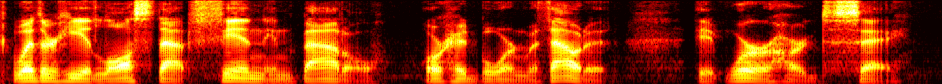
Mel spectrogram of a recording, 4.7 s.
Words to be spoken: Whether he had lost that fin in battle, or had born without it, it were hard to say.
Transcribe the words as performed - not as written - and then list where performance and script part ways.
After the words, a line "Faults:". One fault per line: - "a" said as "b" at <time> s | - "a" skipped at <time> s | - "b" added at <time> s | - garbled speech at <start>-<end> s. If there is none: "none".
Whether he had lost that fin in battle, or had born without it, it were hard to say.
Faults:
none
